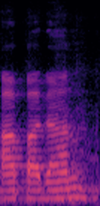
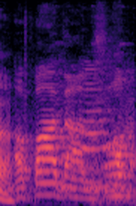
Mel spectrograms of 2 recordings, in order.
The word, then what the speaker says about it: अपादान: और सप्तमी में अच्छा, इन्होंने एक शब्द बोला है आपादान, सही है क्या? अपादान। हाँ, देखिए शब्दों के उच्चारण पर एकदम ध्यान दीजिएगा। सिर्फ मात्रा बदलने से क्या हो गया? गड़बड़ हो गई बात। अक्सर लोग इसमें भूल कर बैठते हैं। आपादान अर्थ बदल गया, आपा का दान कर देना, खुद का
